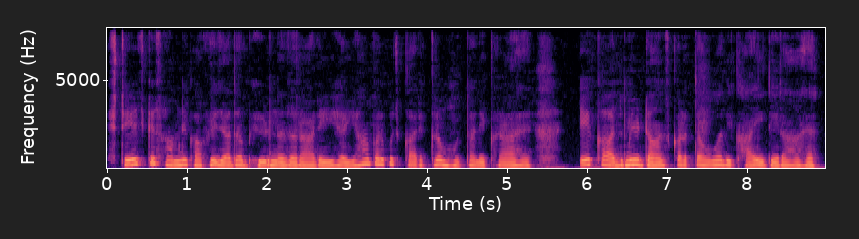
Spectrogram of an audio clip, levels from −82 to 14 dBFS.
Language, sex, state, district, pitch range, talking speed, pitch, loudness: Hindi, female, Bihar, Araria, 205-240 Hz, 180 wpm, 215 Hz, -14 LUFS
